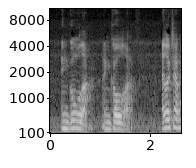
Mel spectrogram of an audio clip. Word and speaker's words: Angola: the italian we have african so congo and angolia angola angola i looked up how to pronounce these i try not to push for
